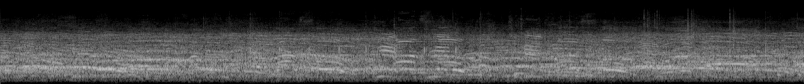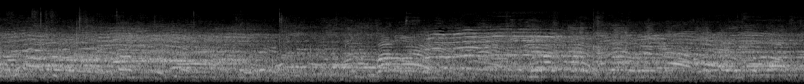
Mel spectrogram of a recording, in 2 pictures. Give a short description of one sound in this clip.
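A large crowd cheers and shouts throughout in a big echoing hall.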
